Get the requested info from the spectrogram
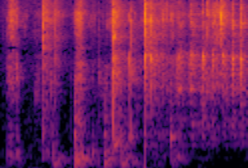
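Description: Plastic screw cap being twisted off a capsule bottle: a series of small clicks and scrapes, with one sharper click about halfway and a run of quick light clicks near the end.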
